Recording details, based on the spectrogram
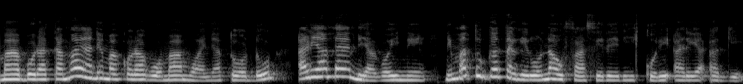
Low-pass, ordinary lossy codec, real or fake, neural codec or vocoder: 10.8 kHz; AAC, 64 kbps; fake; codec, 24 kHz, 3 kbps, HILCodec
